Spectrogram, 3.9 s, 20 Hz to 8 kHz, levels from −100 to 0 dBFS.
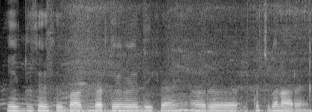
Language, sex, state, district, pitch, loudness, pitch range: Hindi, male, Chhattisgarh, Korba, 140 Hz, -22 LUFS, 140-145 Hz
